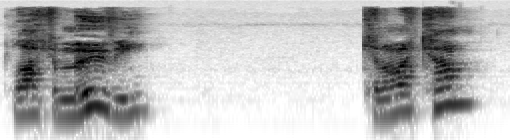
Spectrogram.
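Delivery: hopeful, pitch climbing sharply; excited. A narrator's reading. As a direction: ask like an excited tagalong. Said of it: "Philip's eyes lit up with excitement".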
